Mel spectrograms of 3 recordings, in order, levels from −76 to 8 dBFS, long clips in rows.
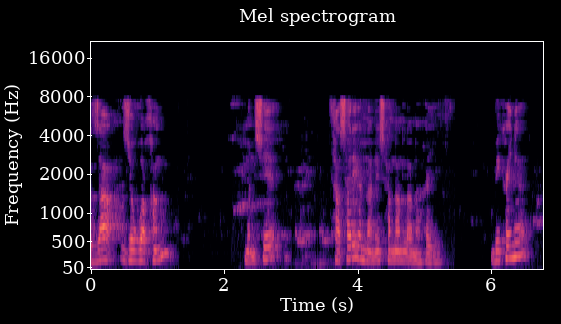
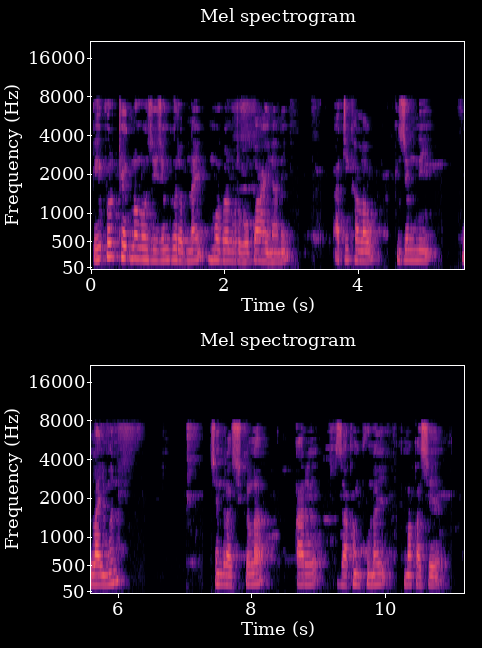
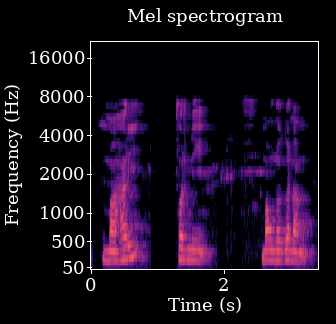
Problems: none marked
